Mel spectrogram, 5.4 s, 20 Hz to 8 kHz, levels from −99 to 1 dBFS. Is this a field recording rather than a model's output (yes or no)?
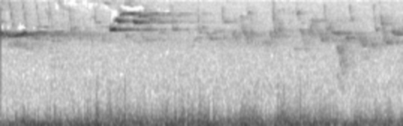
yes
